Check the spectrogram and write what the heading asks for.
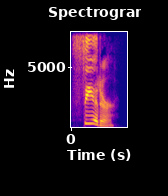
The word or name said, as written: theatre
